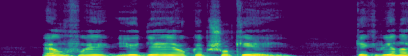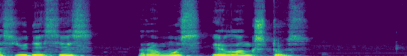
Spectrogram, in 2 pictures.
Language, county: Lithuanian, Vilnius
